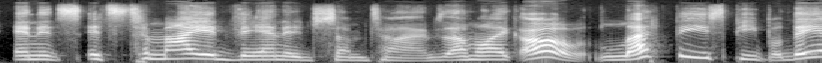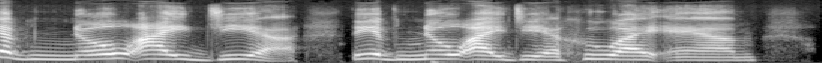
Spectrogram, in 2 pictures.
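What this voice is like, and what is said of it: Speaker's own regional accent. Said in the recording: “people who think that I'm stupid because of my accent ... the way that I talk”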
